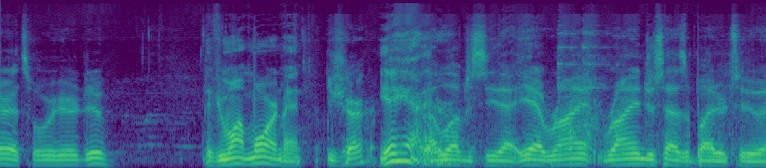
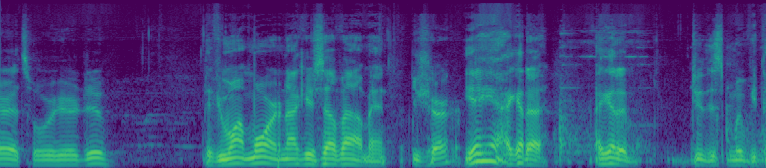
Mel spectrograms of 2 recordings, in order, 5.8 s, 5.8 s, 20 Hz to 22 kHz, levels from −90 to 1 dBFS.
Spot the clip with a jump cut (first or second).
first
